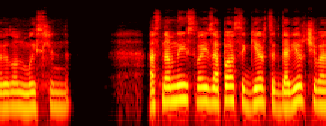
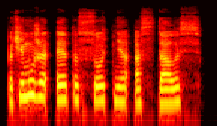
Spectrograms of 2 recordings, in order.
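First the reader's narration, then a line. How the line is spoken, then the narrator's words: Through gritted teeth. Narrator (Russian): спросил герцог сквозь зубы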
